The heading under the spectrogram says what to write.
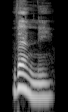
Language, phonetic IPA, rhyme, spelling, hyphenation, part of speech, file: Hungarian, [ˈvɛnːi], -ni, venni, ven‧ni, verb, Hu-venni.ogg
- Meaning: infinitive of vesz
